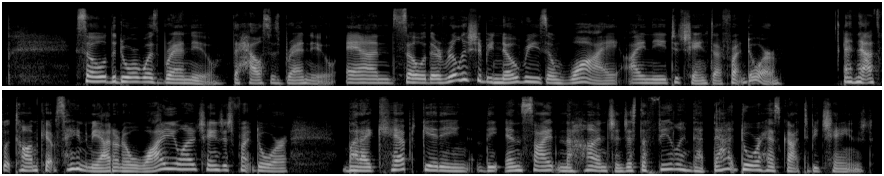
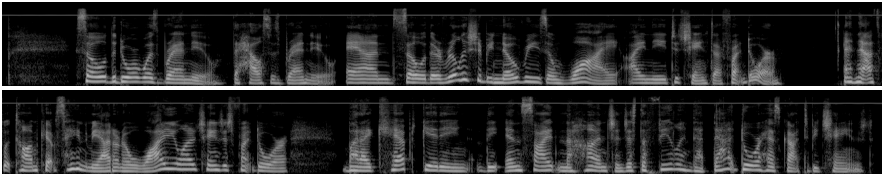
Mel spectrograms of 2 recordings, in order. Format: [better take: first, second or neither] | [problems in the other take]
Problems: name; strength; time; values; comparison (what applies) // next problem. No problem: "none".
first | high-pitched whine; noticeable; throughout; 11.5 kHz, 15 dB below the speech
